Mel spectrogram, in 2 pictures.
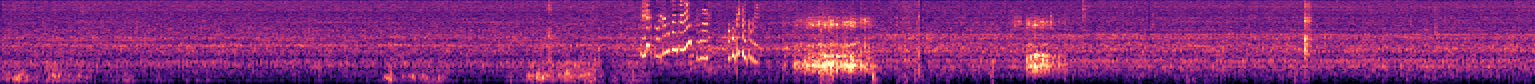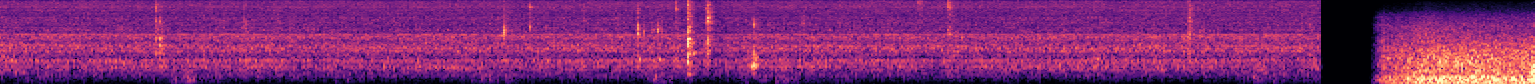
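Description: Metal tools click and clink.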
